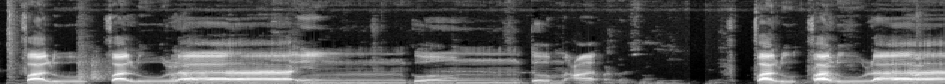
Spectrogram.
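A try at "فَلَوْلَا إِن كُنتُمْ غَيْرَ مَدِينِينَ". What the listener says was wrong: falau. Bukan falu, falau.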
